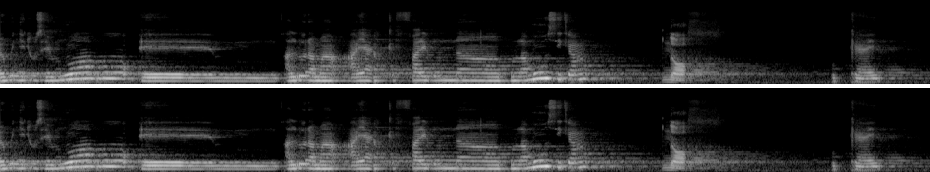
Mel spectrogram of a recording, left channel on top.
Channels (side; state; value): both; identical; correlation 1.00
